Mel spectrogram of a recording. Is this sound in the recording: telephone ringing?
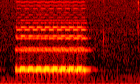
yes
